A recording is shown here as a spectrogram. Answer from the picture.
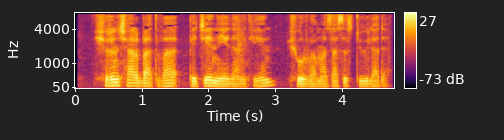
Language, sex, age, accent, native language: Uzbek, male, 18-24, Farg'ona, Uzbek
